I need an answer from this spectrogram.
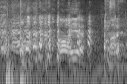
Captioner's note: snickering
